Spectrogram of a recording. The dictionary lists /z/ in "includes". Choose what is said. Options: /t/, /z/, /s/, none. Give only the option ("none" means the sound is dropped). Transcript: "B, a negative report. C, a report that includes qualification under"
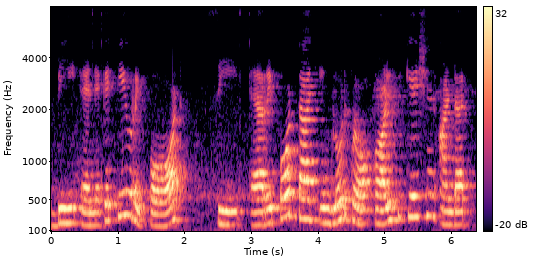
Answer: none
